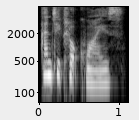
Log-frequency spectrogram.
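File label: "anticlockwise", English, British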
